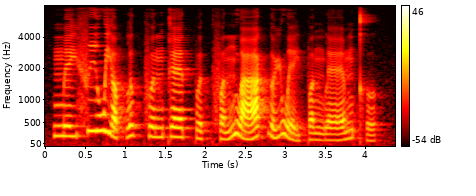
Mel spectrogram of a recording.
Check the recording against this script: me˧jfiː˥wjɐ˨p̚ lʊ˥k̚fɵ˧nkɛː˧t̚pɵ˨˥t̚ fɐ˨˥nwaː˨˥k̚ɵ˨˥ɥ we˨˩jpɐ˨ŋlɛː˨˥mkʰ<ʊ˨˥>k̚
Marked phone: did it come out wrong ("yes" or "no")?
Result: no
